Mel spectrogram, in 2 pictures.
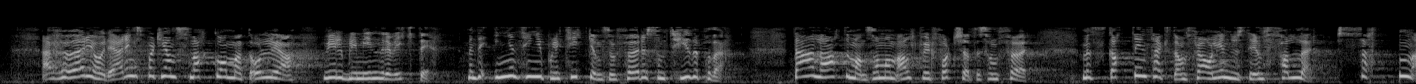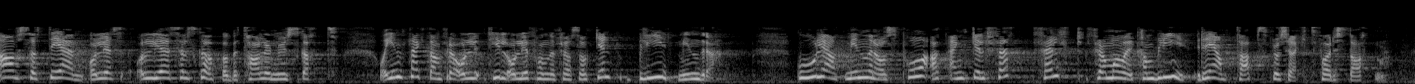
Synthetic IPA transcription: ʔɛɪɦøːɾəjʊɾɛjeːɾɪŋspɑʈʰiːənsnɑkːəɔmɑt̪ɔljɑʋɪlbliːmɪnd̪ɾəʋɪkt̪ɪ | mɛnd̪ɛæːɾʔɪŋːənt̪ʰɪŋːɪpʰʊlɪt̪ʰɪkːənsɔmføːɾəsːɔmt̪ʰyːd̪əpʰɔd̪ɛ̰ | d̪̥æɭɑːt̪əmɑnsɔmɔmɑlt̪ʋɪlfɔʈʂɛt̪ːəsɔmføːɾ | mɛnskɑt̪ːəɪnt̪ʰɛkt̪ɑnfɾɑɔljəɪnd̪ʉst̪ɾiːənfɑlːə̰ɾ | sœt̪n̩ɑʋsœt̪ɪeːnɔjəɔljəsɛlskɑːpəbət̪ʰɑːləɳʉːskɑt̪ː | ʔɔɪnt̪ʰɛkt̪ɑnfɾɑːɔljət̪ʰɪlɔljəfɔnd̪əfɾɑːsɔkːəɳbliːɾmɪnd̪ɾə̰ | ɡ̥uːlɪɑt̪mɪnːəɾɔspʰɔʔɑt̪ʰɛŋkəlɛfɛlt̪fɾɑmoːʋəɾkʰɑnbliːɾeːnt̪ʰːɑːpspʰɾʊʂɛkt̪fɔɾst̪ɑːt̪n̩

